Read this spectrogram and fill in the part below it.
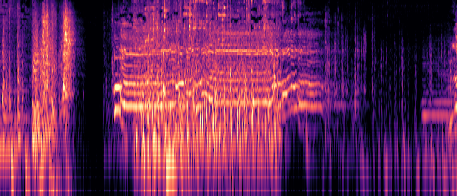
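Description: Cartoon horses' hooves clip-clopping in a rhythmic trot, loud and close, with a brief pause before the beat resumes alongside musical tones and a fading tail.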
